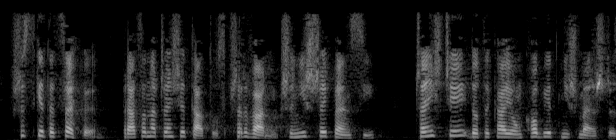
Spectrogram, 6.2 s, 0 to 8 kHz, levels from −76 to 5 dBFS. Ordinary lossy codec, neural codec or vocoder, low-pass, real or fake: MP3, 48 kbps; none; 7.2 kHz; real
